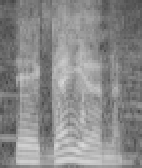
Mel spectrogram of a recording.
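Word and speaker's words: Guyana: Tira o I e acrescenta o Y, Gaiana.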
